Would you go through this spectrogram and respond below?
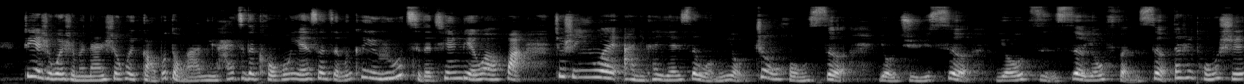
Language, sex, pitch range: Chinese, female, 210-280 Hz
